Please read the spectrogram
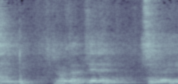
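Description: A man lecturing in speech that continues through the pauses, with no other sound standing out.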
